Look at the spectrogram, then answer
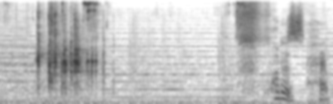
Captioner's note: die rattles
